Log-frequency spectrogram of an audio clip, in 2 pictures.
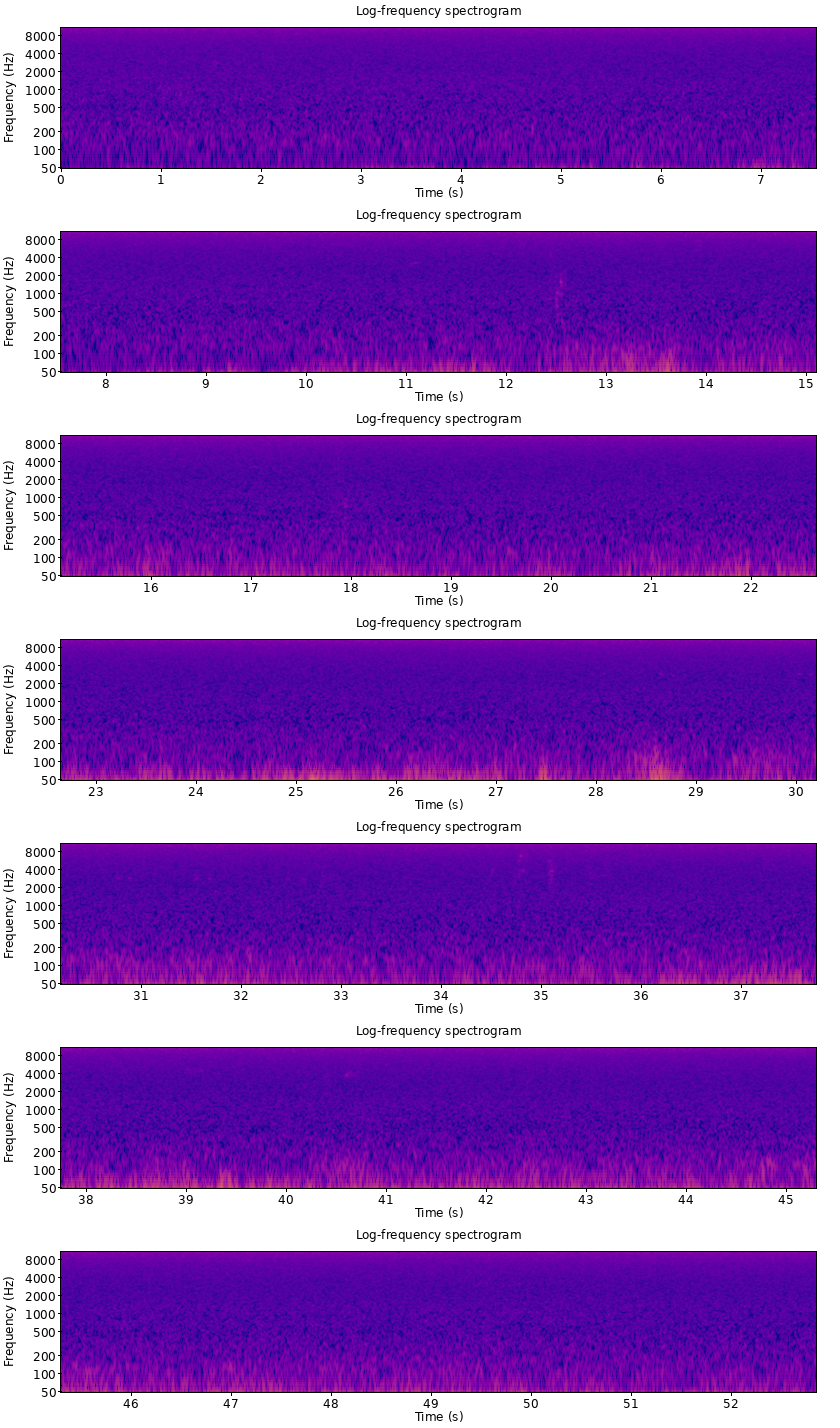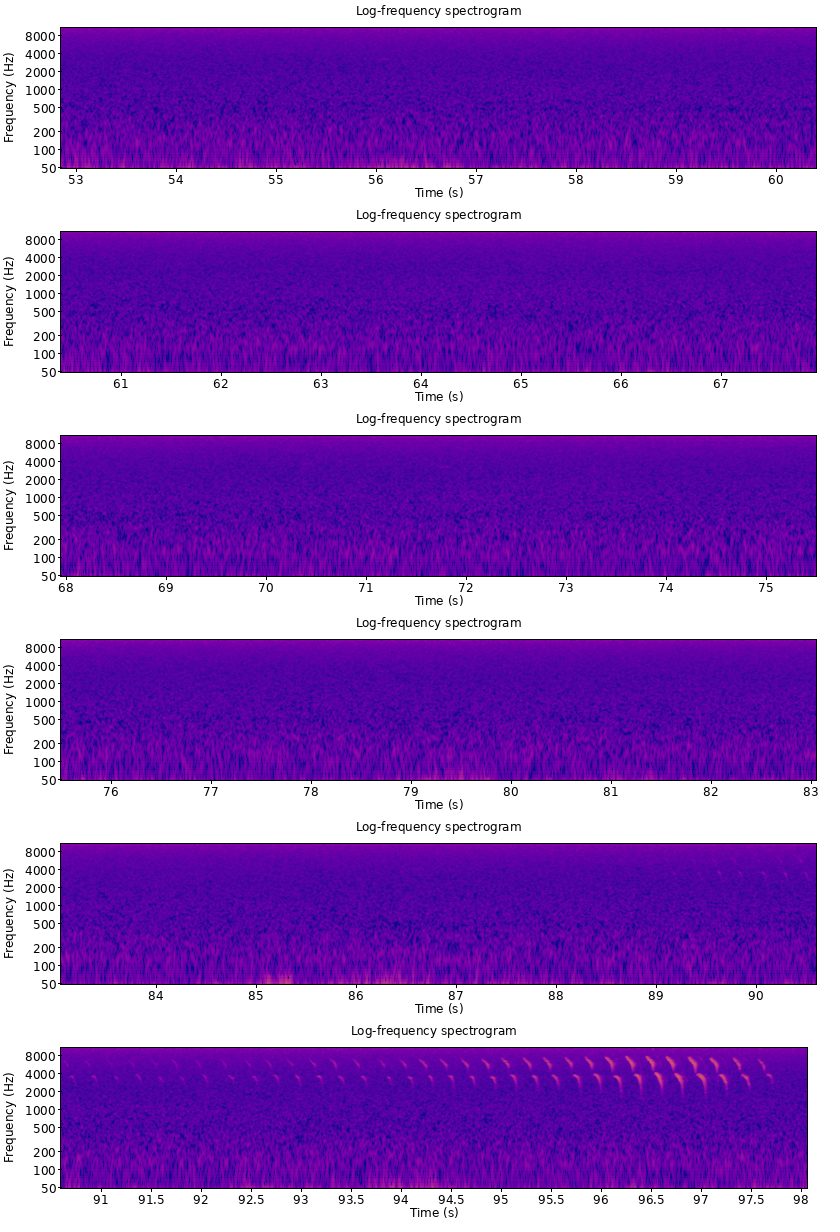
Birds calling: American Pipit (Anthus rubescens)

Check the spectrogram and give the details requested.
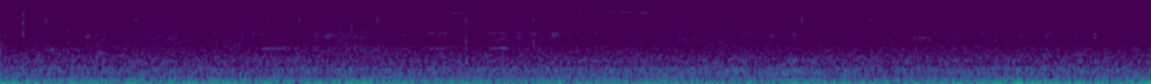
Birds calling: Red-winged Blackbird (Agelaius phoeniceus)
Blue Jay (Cyanocitta cristata)
Canada Goose (Branta canadensis)

